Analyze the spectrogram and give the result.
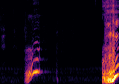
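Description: A dog lets out two loud barks about a second and a half apart, the second rougher and trailing into a throaty growl, with silence around them.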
